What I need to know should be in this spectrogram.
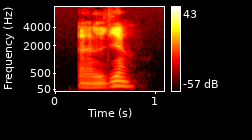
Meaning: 1. tie, bond 2. link
- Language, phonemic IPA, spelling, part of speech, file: French, /ljɛ̃/, lien, noun, Fr-lien.ogg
